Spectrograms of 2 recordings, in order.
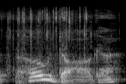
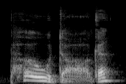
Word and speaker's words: Poedagar: is poe dog and I presume that that name may be related to the famous short story writer Edgar Allan Poe as his name pronounced backwards sounds like the name of the watch so this is my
